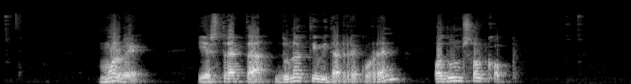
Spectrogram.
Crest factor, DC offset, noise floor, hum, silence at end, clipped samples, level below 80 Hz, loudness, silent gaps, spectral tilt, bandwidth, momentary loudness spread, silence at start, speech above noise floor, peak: 14 dB; under 0.1%; -67 dBFS; none; 1.25 s; under 0.1%; -48 dBFS; -14 LUFS; none; -6.5 dB/octave; 11.5 kHz; 9 LU; 1 s; 54 dB; 0 dBFS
